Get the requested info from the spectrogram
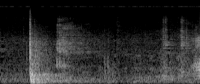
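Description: Ice axe struck down into the floor: one sharp blow about a third of a second in.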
